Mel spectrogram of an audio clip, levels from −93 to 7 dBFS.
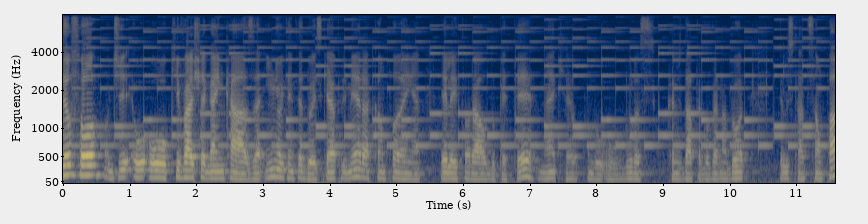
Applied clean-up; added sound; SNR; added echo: none; Ringtone; 13 dB; none.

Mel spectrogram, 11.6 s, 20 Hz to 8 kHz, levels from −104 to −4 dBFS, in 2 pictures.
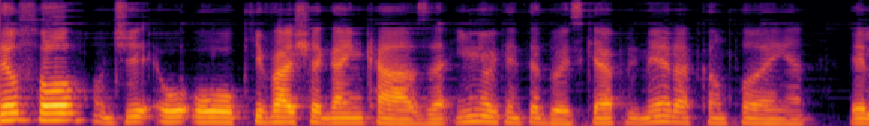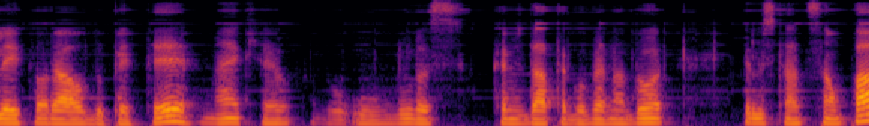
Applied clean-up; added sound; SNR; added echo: neural mask model DeepFilterNet 3.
